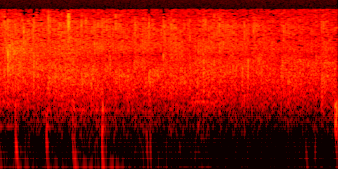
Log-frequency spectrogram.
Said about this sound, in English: So home folks, can we give all of our guests a hand clap of welcome this morning?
